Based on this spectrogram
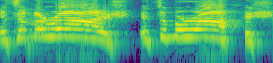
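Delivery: very high, drawn-out scream. Recalling yelling at a tv game show contestant, retelling screaming at the tv. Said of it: "I'm screaming, meanwhile, at the TV".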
